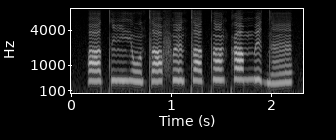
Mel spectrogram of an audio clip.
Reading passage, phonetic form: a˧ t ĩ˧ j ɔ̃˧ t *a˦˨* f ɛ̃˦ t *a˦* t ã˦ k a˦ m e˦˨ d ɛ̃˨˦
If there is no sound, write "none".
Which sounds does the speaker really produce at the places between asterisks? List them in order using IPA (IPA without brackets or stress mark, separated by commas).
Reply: a˦, a˦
